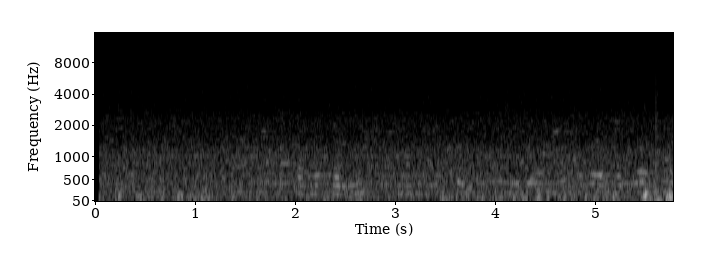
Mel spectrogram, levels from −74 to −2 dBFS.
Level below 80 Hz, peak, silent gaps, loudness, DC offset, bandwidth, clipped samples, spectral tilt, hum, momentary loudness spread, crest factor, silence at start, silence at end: -58 dBFS; -22 dBFS; none; -47 LUFS; under 0.1%; 11.5 kHz; under 0.1%; -7 dB/octave; none; 4 LU; 24 dB; 0.05 s; 0 s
